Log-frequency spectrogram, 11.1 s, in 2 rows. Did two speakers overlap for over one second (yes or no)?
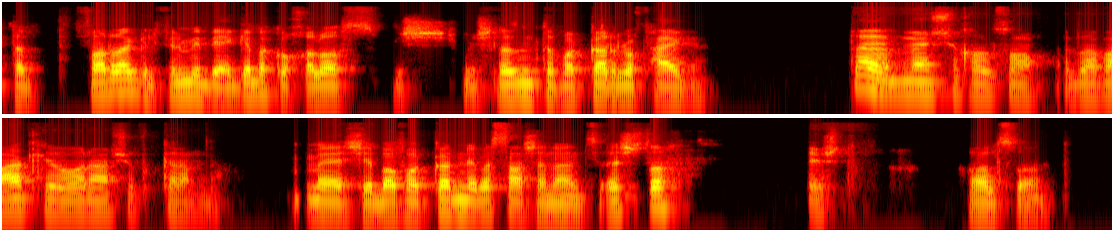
no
